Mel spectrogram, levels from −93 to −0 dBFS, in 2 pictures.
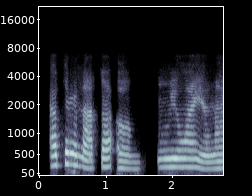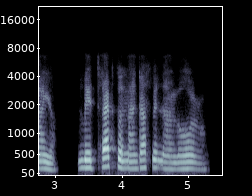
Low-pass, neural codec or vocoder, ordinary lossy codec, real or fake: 7.2 kHz; codec, 44.1 kHz, 2.6 kbps, DAC; Opus, 16 kbps; fake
